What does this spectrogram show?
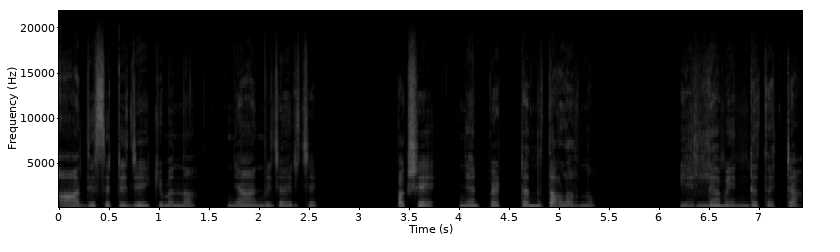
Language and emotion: Malayalam, sad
